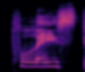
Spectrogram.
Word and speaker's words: placed: placed it. 자, place 얘 소리 S 소리로 끝났죠. 성대가 울리지 않으니까 얘도 마찬가지로 그래서 placed라고 T 소리로 내주셔야 됩니다.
